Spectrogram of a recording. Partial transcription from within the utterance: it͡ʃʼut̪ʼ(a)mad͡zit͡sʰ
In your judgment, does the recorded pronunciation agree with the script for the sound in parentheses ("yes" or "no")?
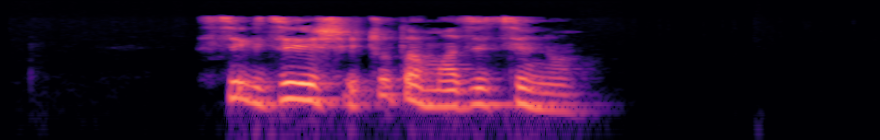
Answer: yes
